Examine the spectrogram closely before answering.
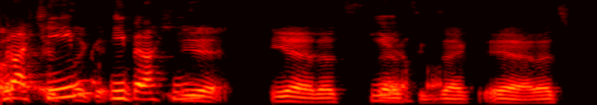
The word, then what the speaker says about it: Ibrahim: no, it's Ibrahim, okay.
